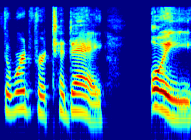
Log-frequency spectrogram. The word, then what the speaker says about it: hoy: anywhere in the word, the letter H does not get pronounced. It is truly silent.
